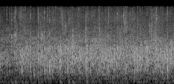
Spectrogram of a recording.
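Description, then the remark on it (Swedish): An audience claps steadily, a dense wash of many hands with no gaps, fairly loud and even from start to finish with no voices on top. “Ska vi bara, för hur många har sett det här Grotesco avsnittet applådera.”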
